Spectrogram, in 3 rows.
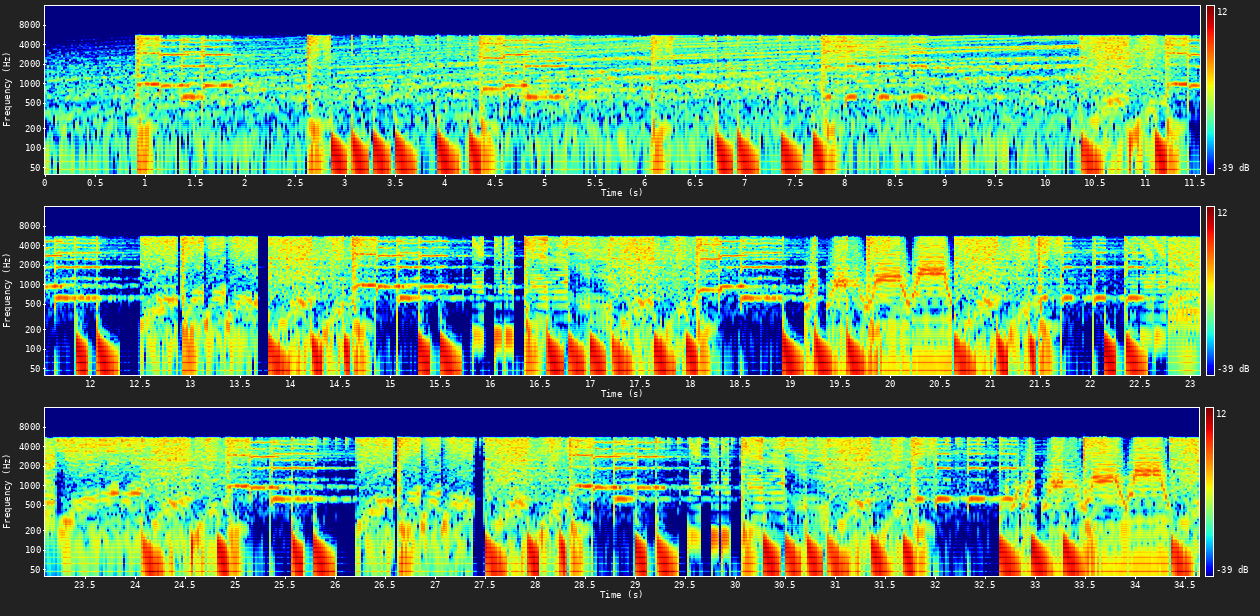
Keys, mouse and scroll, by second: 0.1 click, 2.1 click, 3.0 scroll down 1, 4.2 ', 5.4 click, 6.4 click, 6.7 right click, 7.3 click, 10.1 scroll down 2, 11.9 click, 13.5 scroll up 2, 15.9 click, 16.9 click, 21.4 click, 22.2 click, 23.3 click, 25.7 click, 28.1 click, 28.8 click, 30.3 |, 31.0 middle click, 31.8-32.8 scroll up 2, 34.0 click.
